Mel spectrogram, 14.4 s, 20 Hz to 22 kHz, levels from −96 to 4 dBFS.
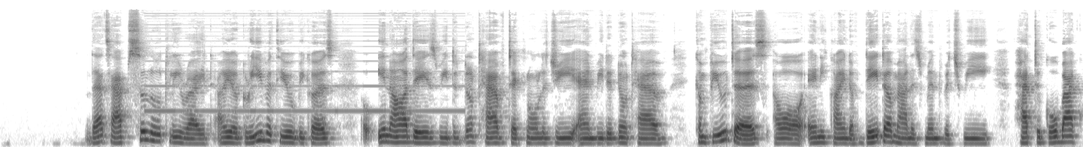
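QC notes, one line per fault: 1.92–6.20 s, USB whine: a steady 1 kHz tone sits about 25 dB below the speech, ending just before "not have technology and". Current drawn in 1 ms USB frames leaks through power or ground, producing a fixed pitch at the frame rate.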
